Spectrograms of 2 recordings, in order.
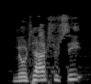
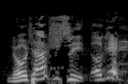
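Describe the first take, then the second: First: Loud question rising on "receipt"; incredulous question. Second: Very loud "No tax receipt", falling at the end; emphatic answer. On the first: Giver questioning Jesus about the cash, loud rising question. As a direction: ask "No tax receipt" loudly, lifting the end. Acts out haggling over giving cash. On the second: Told to give without a receipt, very loud falling answer. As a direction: repeat "No tax receipt" forcefully as a statement. Answer in acted exchange over cash. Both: Retold or imitated.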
